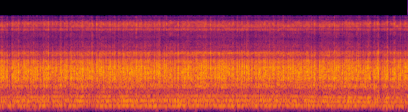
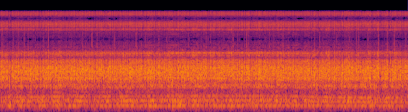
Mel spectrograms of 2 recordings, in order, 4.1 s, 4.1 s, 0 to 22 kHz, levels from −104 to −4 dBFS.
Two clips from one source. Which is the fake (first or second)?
first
